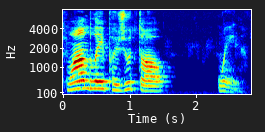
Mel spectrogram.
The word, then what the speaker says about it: Wambli Pejuta Win: It's Wambli Pejuta Win, which means eagle medicine woman.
